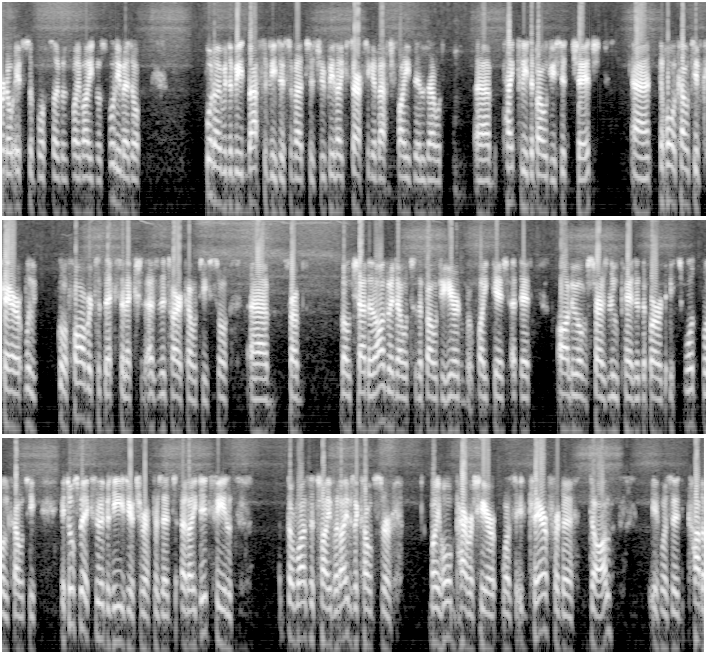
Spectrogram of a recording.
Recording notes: On the phone. Broadcast live from the SBCR studio at the Derg Active Alliance building.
